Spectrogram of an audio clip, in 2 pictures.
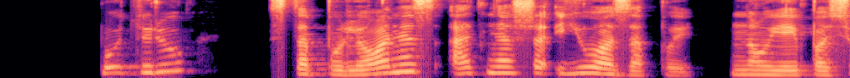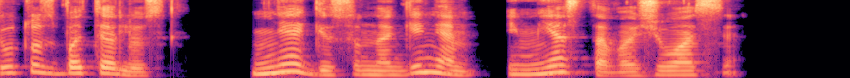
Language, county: Lithuanian, Alytus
